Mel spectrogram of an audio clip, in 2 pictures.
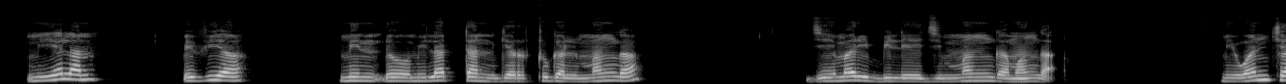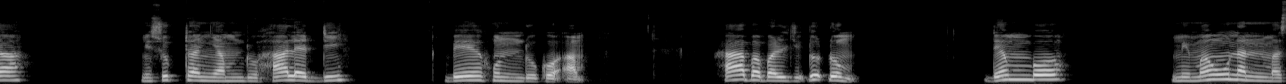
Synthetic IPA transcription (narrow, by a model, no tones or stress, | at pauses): mijɛlan | ɓɛvija | minɗɔmilatːanɡɛɾtuɡalmaŋɡa | d͡ʒɛmaɾibileːd͡ʒimaŋɡamaŋɡa̰ | miwaɲt͡ʃa | misub̚taɲamduhalɛdi | bɛhundukɔʔa̰m | haːbabald͡ʒiɗuɗum | dɛmbɔ | mimawnanma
